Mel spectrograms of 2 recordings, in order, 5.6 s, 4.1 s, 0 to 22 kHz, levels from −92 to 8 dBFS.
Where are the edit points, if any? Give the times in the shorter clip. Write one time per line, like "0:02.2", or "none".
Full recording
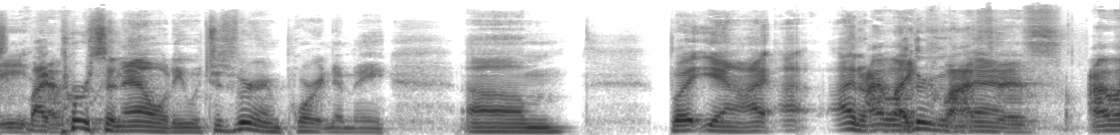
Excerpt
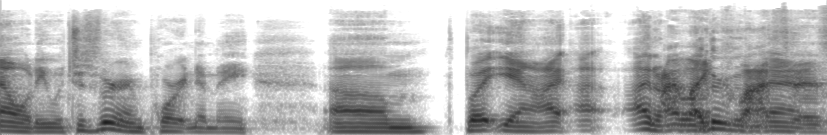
0:02.3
